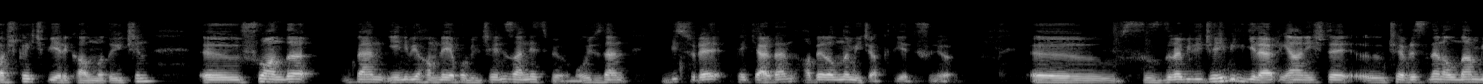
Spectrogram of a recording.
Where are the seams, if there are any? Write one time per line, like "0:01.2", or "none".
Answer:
none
